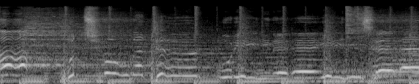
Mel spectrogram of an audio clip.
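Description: Live trot song from a female singer and band. A held, wavering sung note ends just after the start, a stretch of shorter melodic lines over a steady drum beat follows, and a new held note comes in near the end.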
